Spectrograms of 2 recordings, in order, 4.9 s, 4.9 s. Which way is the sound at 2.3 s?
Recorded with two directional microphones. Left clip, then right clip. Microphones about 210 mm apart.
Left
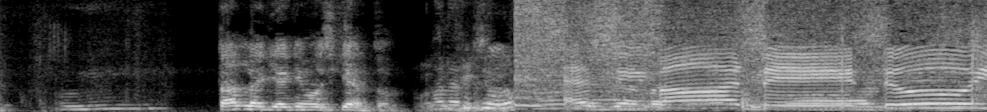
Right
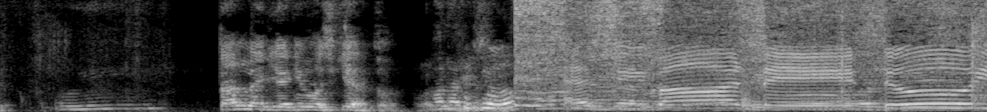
5° right (ahead or behind).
